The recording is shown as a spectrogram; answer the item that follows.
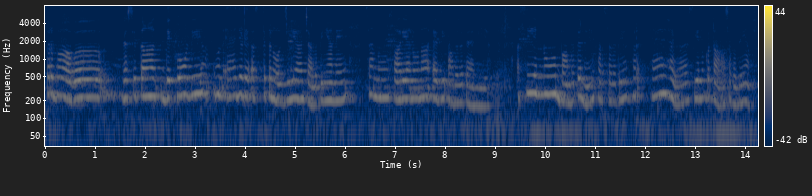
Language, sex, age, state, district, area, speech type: Punjabi, female, 30-45, Punjab, Jalandhar, urban, spontaneous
